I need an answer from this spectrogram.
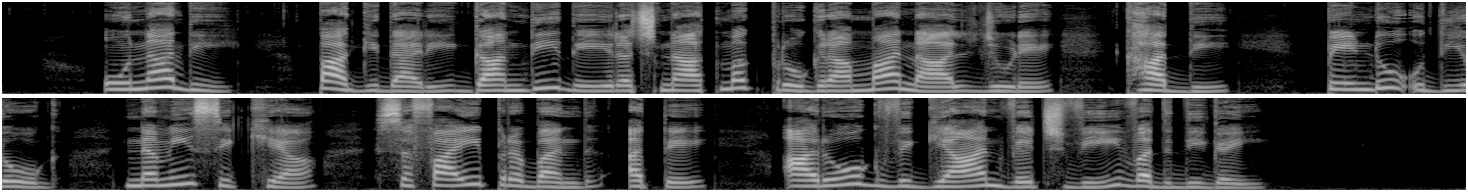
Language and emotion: Punjabi, neutral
